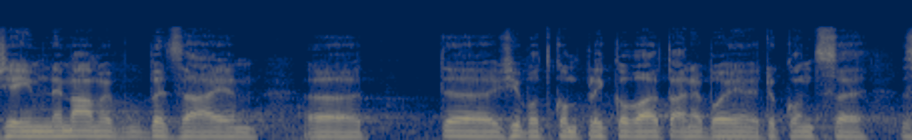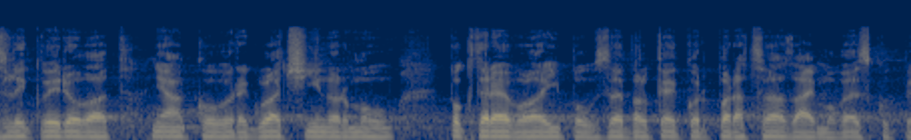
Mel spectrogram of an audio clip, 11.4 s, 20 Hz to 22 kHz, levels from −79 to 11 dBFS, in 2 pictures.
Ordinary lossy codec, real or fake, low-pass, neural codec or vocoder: MP3, 96 kbps; real; 10.8 kHz; none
